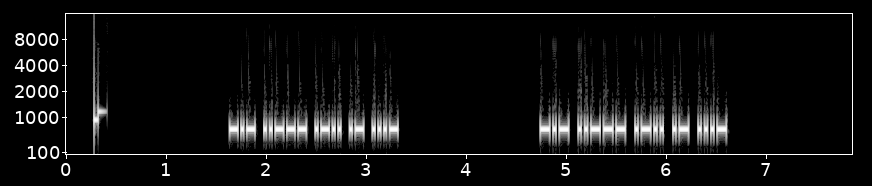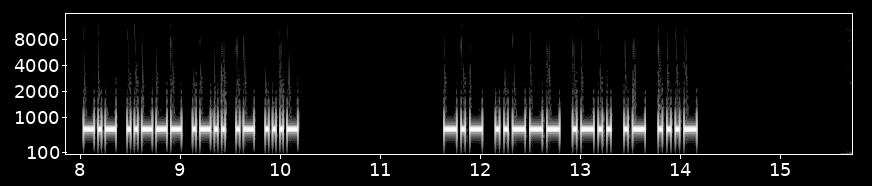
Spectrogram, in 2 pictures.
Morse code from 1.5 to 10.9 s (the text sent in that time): K2LAV K2LAV K2LAV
